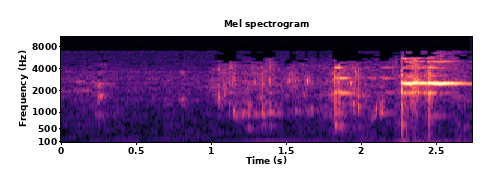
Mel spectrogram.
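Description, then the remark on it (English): Brandy is poured into a glass in a few short, gurgling splashes, building to a brighter, louder pour with a faint glassy ring at the end, over a low steady hum. “Just I thought I'd drop by and maybe sample another glass of that excellent brandy.”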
